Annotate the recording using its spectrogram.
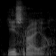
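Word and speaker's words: ישראל: In Hebrew, it's pronounced Yisrael.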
